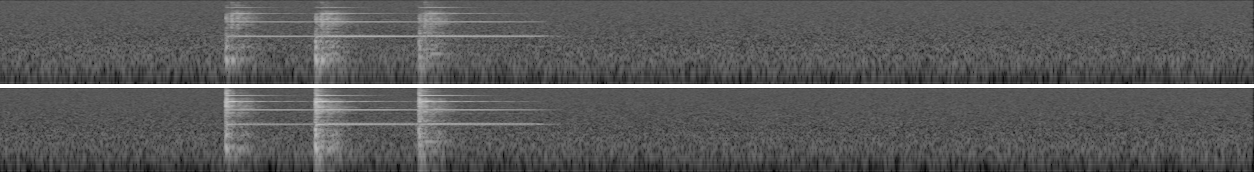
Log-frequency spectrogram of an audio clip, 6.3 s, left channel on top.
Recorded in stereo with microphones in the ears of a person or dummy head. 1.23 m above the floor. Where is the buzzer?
70° right (ahead or behind), 2.5 m.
